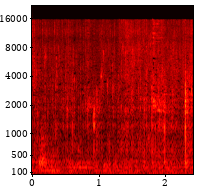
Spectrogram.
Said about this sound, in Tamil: இப்போ பச்சை மிளகாய் கருவேப்பிலை வெங்காயம் போட்டுக்கலாம்.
